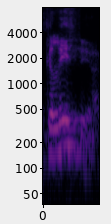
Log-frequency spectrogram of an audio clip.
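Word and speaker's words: Galicia: La rioa Casia e Galia uh and I don't have a list Galia Galia is pronounced Galia every part everybody in that part of Spain converts a c or a z to a th uh and I say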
